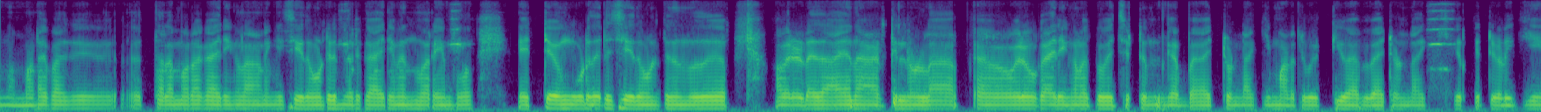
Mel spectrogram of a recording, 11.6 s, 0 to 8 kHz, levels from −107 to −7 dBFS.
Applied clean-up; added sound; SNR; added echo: neural diffusion model UNIVERSE++.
